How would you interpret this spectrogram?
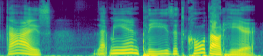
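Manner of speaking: put-on high child's voice, last words drawn out; pleading little voice. Little hand through the mail hole begging, high pleading voice. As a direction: imitate a small kid pleading to come in.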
